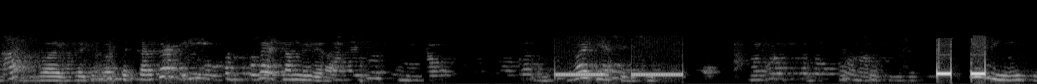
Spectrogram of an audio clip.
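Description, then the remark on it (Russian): Touch-tone dialing of an internal extension number on a telephone keypad after an engineering company's automated greeting: after a stretch of talking, one long steady dual-tone beep sounds, followed later by two short, sharp keypad tones in quick succession. “Наберите внутренний номер абонента в тоновом режиме и дождитесь ответа оператора.”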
